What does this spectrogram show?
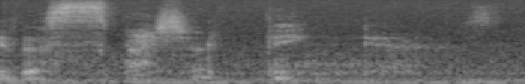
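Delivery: soft mysterious whisper. Acted. Teller whispering the key detail to listeners. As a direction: hush it like a secret.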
